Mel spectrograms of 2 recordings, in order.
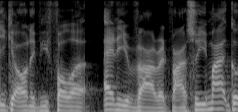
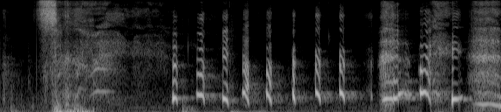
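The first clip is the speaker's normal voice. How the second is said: long, high-pitched burst of laughter. Real, not acted. Co-host reacts to frank sex advice, high laughter. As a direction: crack up helplessly at length.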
